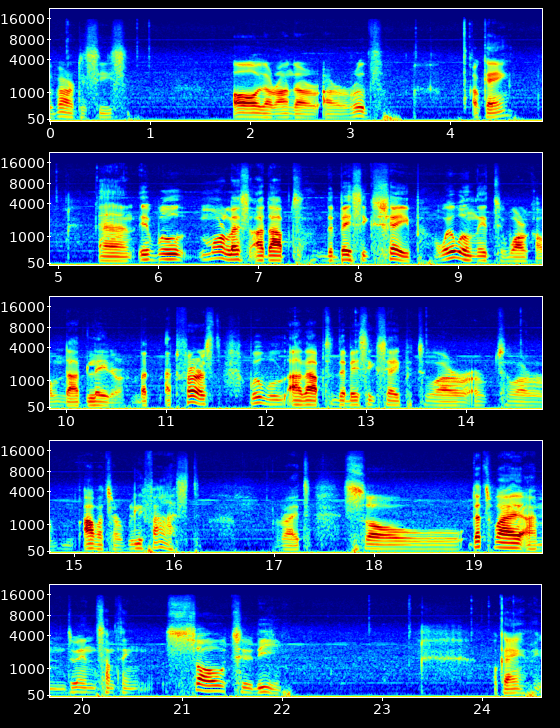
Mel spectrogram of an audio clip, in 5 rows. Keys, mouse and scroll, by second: 0.3-2.1 drag, 3.8-6.9 middle drag, 12.4-15.4 middle drag, 18.8 KP_3, 22.5 c.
